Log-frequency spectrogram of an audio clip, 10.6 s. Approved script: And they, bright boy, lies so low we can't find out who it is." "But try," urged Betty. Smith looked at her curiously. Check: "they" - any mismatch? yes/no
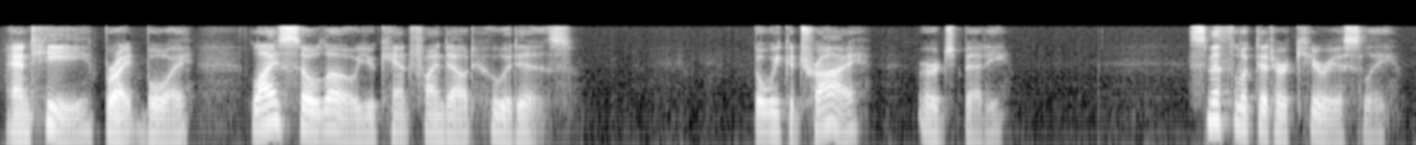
yes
